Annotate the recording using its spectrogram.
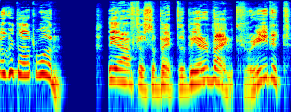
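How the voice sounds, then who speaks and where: Cackling at a moderate pace, the speaker uses a put-on character voice. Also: man. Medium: read story. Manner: scornful, boastful, rambling.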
